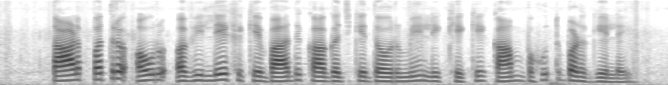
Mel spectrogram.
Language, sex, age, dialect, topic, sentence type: Magahi, female, 36-40, Central/Standard, banking, statement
